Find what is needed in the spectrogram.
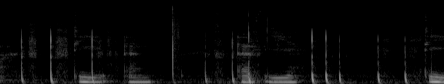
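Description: A stylus tip tapping and scratching on a tablet's glass screen as handwriting and dotted ellipses are written: a quick run of sharp taps, with a man's low murmuring voice in between.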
